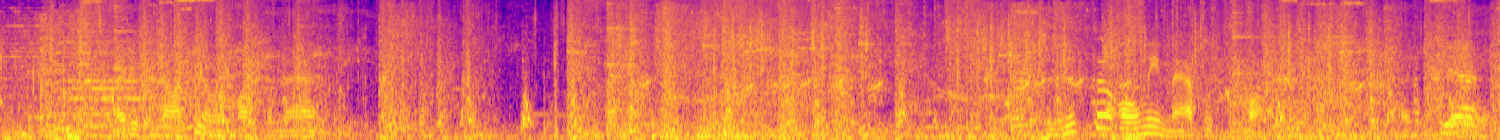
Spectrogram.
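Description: Weapons clash and thud rapidly against enemies.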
